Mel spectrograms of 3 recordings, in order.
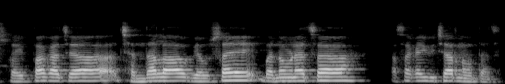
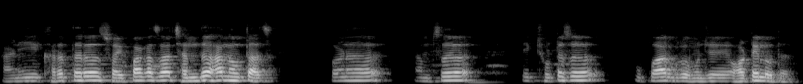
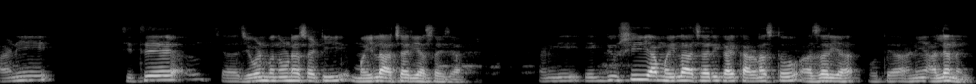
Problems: background sounds at intervals, background conversations at intervals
